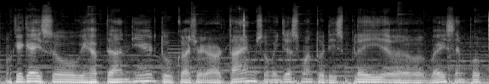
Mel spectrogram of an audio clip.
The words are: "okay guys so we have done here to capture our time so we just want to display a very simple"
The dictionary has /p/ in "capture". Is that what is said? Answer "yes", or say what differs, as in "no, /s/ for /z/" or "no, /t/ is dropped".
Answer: no, /p/ is dropped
